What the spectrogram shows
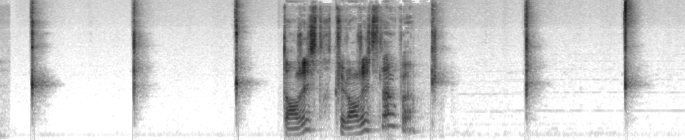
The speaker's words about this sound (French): on va faire la conclusion, mais je vais claquer des doigts, moi, tu sais.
